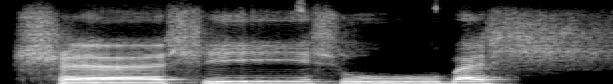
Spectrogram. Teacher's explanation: tengah lidah ke langit-langit tidak serapat jim. Bergemuruh angin di dalam mulut ketika mengucapkannya. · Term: Shin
